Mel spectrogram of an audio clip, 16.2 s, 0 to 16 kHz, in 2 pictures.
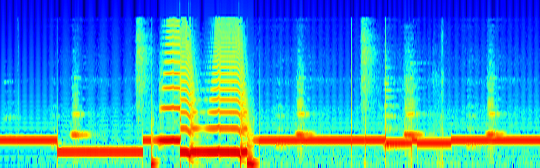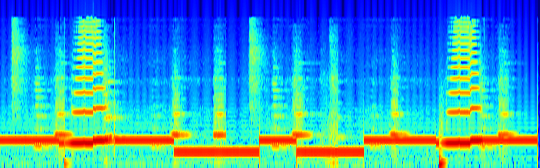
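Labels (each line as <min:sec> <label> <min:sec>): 0:00.0 Loud rhythmic beeping tones created by a synthesizer. 0:16.2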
